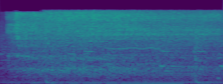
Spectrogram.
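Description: Milk being poured into a metal saucepan on the stove, heard as a steady hiss that starts abruptly.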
